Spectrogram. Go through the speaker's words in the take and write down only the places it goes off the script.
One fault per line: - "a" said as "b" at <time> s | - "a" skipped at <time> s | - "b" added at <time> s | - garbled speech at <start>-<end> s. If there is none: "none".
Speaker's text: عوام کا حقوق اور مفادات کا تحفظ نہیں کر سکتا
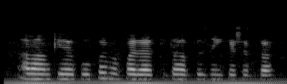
- "کا" said as "کے" at 0.5 s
